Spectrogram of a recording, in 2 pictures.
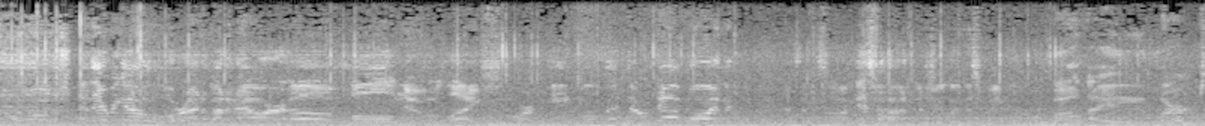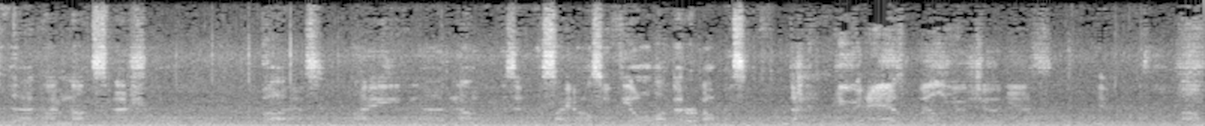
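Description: Steady road and engine noise of a car cruising at highway speed, heard from inside the cabin, with voices talking under it, clearest in the first few seconds.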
